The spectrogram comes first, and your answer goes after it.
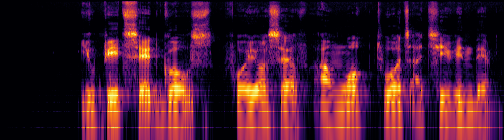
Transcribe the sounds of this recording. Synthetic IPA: jupitsɛt̚ɡolsfɔjɔsɛlfãnwɔk̚tʰuwɔdsa̰t͡ʃivĩŋdɛ̃m

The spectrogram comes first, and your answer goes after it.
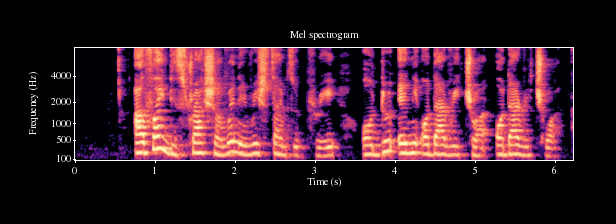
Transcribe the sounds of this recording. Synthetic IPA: avɔ̃ɪndistɹakʃɔ̃nwɛ̃neɹit͡ʃtãɪ̃mtupʰɹe | ɔduʔɛniʔɔ | ɔdaɹit͡ʃual

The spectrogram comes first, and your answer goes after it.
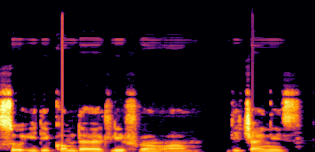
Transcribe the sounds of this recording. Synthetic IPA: soʔidekʰɔ̃mdaɪɹɛk̚tʰlifɹɔ̃mam | dət͡ʃaɪniz

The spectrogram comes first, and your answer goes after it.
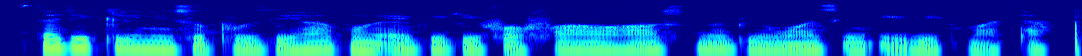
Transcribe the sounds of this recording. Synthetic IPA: stadikʰlĩnĩnsopʰozdeɦapʊ̃nɛ̰vɾidefɔ̰faɦaʊsnobĩwãnsĩnḛwik̚matʰa

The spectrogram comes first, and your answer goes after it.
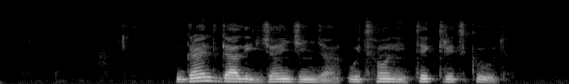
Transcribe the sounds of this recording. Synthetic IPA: ɡɹãndɡalid͡ʒɔ̃ɪ̃nd͡ʒĩnd͡ʒawithɔ̃nitʰek̚tɹitkud

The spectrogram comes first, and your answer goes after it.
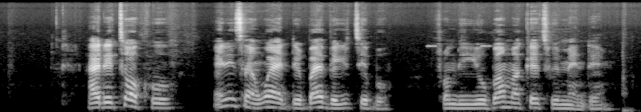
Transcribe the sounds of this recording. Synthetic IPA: aɪdetʰɔkʰo | ɛnitãɪ̃mwɛadebaɪvɛd͡ʒutebɔ | fɹɔ̃mdijobãmakɛtwimɛ̃ndɛ̃m

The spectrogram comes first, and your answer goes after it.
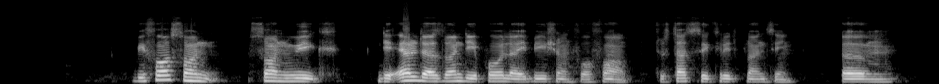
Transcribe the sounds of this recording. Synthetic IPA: bifɔ | sɔ̃nwik | diʔɛldəsdɔ̃ndipʰɔlaɪbiʃɔ̃nfɔfam | tʰustatsikɹɛtpʰlãntĩŋ | ʌm

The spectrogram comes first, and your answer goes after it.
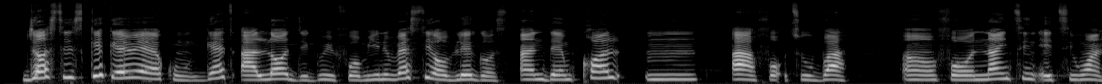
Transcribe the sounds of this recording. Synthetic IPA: d͡ʒɔstiskikeɹiɛkũɡɛtalɔdiɡɹifɹɔ̃mjunivɛsi̥tiɔvleɡɔs | ãndɛ̃mkʰɔl | afɔtuba | fɔnãɪ̃ntʰĩnetʰiwɔ̃n

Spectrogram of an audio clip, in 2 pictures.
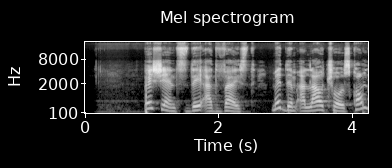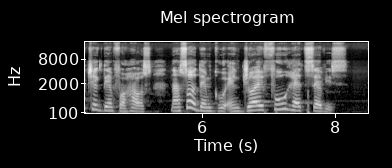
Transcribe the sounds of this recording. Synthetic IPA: peʃɛ̃ntsdeʔadvaɪst | mek̚d̪ɛ̃mʔa̰laʊt͡ʃɔɪskɔ̃mt͡ʃek̚dɛ̃mfɔɦaʊsnãsodɛ̃mɡoʔɛ̃nd͡ʒɔɪfulɦɛθsɛvis

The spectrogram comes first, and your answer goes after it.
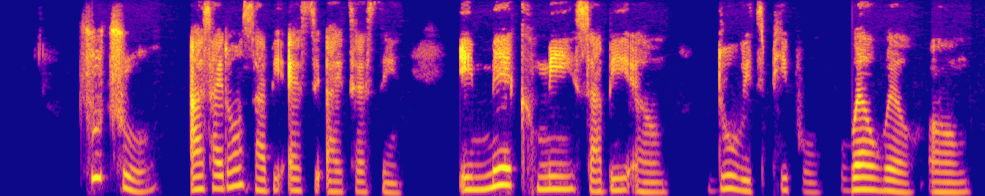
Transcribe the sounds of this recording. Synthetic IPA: tʰɹutʰɹu | ʔasaɪdõntsabiʔɛsdiʔaɪtʰɛstɪ̃ŋ | imekmisabiʌm | duwið̥pʰip̩ʰ | wɛlˠwɛlˠʌm

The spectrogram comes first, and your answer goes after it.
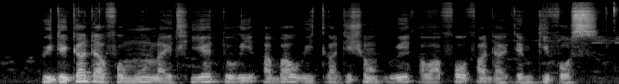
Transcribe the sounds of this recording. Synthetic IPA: wideɡadafɔmũnlaɪthiɛtoɹiabatwitɹadiʃɔ̃nweʔawafɔfadadɛ̃mɡivɔs

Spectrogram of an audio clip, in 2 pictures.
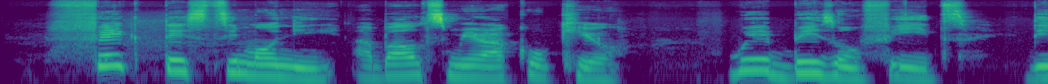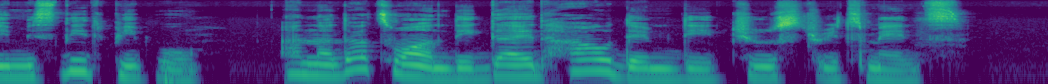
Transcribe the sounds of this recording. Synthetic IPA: fektɛstimoniabaʊtmiɹakokʰɔ | webes̬ɔ̃nfet | demislitpipol | ʔãnːadatʰwãndeɡaɪdhawdɛ̃mdet͡ʃuz̥tɹitmɛ̃nt

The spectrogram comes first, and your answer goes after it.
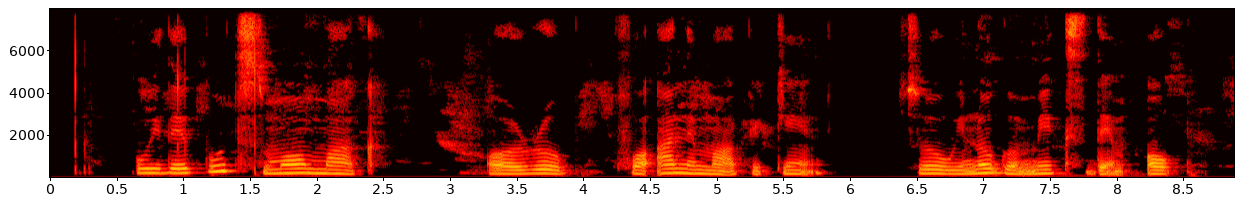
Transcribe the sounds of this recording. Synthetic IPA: wideputsmɔlmak | ɔɹop | fɔʔanimalpikĩn | sowinoɡomiksdɛ̰̃mɔp̚

